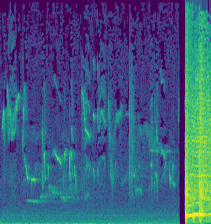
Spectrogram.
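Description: Faint birdsong: scattered short chirps and whistles over a low hum. Loud music starts suddenly near the end.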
